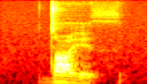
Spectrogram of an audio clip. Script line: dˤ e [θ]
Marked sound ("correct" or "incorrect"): correct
